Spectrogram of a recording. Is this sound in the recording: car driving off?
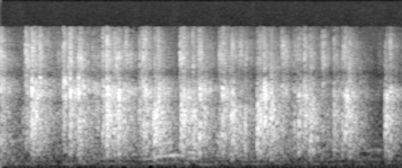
no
